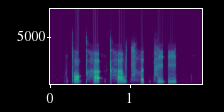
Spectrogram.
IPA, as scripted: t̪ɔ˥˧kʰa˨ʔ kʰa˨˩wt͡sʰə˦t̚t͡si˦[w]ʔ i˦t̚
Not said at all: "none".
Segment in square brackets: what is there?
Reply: none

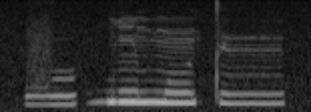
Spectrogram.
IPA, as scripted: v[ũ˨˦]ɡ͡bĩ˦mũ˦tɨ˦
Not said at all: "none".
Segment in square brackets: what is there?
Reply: u˨˦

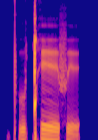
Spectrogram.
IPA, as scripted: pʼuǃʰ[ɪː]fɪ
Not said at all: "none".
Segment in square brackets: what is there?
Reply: ɪː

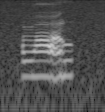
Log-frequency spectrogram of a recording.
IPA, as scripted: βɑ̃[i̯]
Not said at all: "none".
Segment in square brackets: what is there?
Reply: u̯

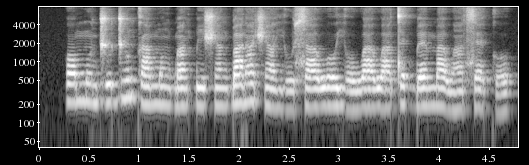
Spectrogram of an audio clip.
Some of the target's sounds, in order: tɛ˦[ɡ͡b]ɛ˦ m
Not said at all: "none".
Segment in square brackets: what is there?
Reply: ɡ͡b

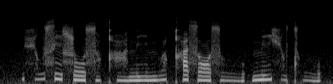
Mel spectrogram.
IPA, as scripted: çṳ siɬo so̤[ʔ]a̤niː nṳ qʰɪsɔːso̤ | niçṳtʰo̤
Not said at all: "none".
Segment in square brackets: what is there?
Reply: qʰ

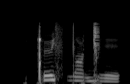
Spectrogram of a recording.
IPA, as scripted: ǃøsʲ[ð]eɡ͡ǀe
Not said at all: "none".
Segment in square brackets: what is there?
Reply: dˤ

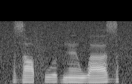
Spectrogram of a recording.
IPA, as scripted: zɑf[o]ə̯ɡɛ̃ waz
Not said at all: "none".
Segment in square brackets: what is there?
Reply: u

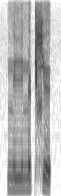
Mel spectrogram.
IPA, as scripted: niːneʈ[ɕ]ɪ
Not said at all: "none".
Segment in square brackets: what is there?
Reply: ɕ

